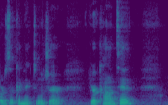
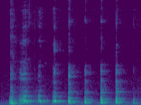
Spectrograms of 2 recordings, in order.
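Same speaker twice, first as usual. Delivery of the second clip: high, wheezy giggling; helpless laughter. Real, not acted. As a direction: dissolve into high-pitched giggles. Overcome by her own mistake.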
